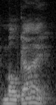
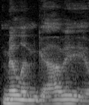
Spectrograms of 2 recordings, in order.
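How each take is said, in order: First: It is said shortly, with two syllables. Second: Every letter is sounded, giving four syllables. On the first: The speaker calls it right. "It's actually said as Mulgai" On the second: The speaker calls it wrong. "if you try and pronounce that, you probably come up with Millingavi"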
